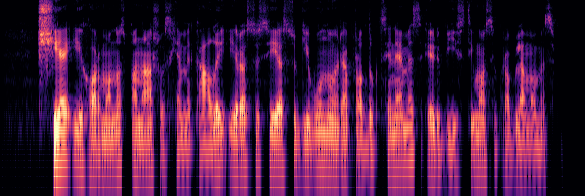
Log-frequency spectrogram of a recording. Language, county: Lithuanian, Marijampolė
